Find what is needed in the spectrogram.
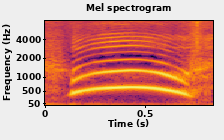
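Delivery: a high ghostly woo, rising and falling; spooky high woo. Acted. Reading the creepy story title to viewers, a ghostly woo. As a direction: ghost noise to tease the chat.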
